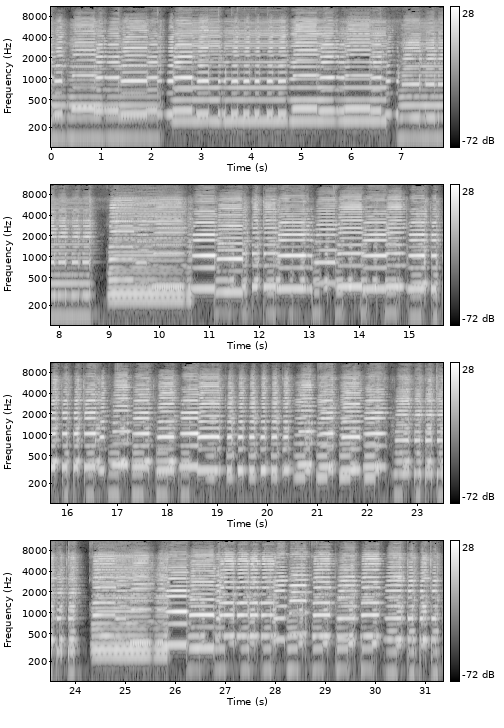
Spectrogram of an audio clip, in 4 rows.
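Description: Khromka garmon (Russian button accordion) playing a tune: a right-hand melody over pulsing left-hand bass and chord notes, with two short breaks in the sound, about 9 and 24 seconds in.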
